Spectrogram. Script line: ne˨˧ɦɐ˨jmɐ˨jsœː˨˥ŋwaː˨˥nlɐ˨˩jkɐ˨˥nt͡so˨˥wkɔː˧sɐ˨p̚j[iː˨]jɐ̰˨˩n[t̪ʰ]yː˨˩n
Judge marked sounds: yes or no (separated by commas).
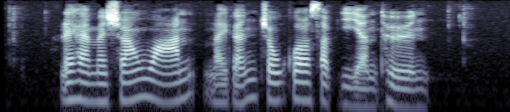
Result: yes, yes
